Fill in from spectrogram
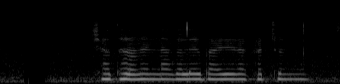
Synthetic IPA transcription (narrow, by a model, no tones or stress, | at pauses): ʃad̪ʱaɾoneɾnaɡaleɾbajɾeɾakʰaɾd͡ʑonːo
